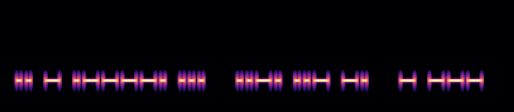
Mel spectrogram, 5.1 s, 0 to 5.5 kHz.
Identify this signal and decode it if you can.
Morse code, heard as a keyed tone, about 25 wpm, 600 Hz. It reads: IT'S FUN TO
